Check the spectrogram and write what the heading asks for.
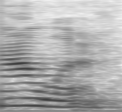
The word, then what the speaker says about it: hour: Enos, man, an hour. Então, esse H aqui não tem som.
